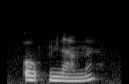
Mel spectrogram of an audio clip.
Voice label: "abnamme", Bas Rhin; medecine; perdre du poids

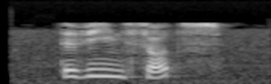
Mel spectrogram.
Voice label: "winsatz", Bas Rhin; vin; tartre

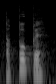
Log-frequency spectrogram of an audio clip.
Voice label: "buckel", Alsace

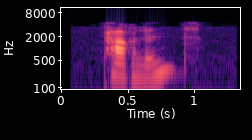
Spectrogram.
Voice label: "perlend", Bas Rhin; vin; pétillant

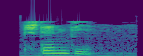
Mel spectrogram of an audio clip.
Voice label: "bstandig", alsace; meteo

